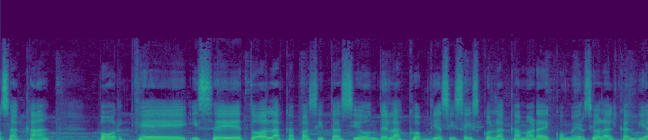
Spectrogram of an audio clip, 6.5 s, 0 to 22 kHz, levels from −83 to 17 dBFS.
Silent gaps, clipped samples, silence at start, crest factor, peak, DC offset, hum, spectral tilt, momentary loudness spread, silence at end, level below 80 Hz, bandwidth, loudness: none; under 0.1%; 0 s; 18 dB; -2 dBFS; under 0.1%; none; -4.5 dB/octave; 4 LU; 0 s; -38 dBFS; 15.5 kHz; -20 LUFS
